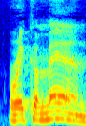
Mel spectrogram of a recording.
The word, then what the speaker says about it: recommend: what do you recommend recommend vous voyez ici qu'on a une apostrophe et on a notre accent tonique qui est juste là what do you recomm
